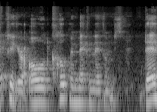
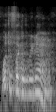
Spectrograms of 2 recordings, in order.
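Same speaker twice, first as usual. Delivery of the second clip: talking to herself; 7 semitones higher than usual. Retold or imitated. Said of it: "I start being like".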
